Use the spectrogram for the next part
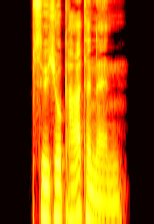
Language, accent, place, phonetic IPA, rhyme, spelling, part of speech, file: German, Germany, Berlin, [psyçoˈpaːtɪnən], -aːtɪnən, Psychopathinnen, noun, De-Psychopathinnen.ogg
- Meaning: plural of Psychopathin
